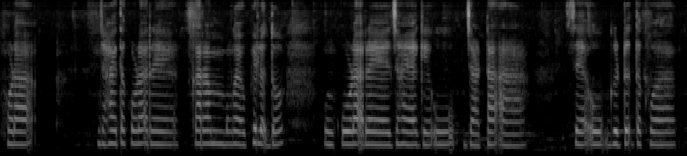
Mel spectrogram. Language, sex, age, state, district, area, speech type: Santali, female, 18-30, West Bengal, Jhargram, rural, spontaneous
